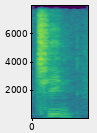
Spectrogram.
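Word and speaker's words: Chin (秦): Mà cái nước đó bây giờ thì mình gọi là China, cái chữ China là do chữ Chin. Chin, Chin là cái pronunciation của nước Tần, Tần đọc là Chin.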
